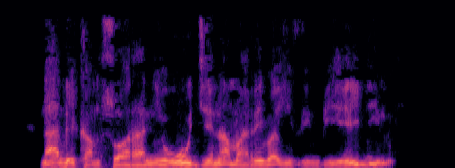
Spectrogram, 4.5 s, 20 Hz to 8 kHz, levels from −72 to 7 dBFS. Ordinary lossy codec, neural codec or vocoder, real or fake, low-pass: MP3, 32 kbps; codec, 24 kHz, 3 kbps, HILCodec; fake; 7.2 kHz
